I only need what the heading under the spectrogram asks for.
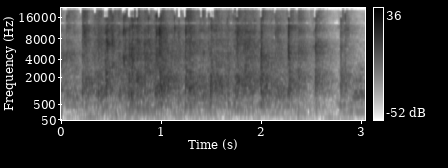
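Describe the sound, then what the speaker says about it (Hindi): A crowd gives loud applause, a dense wash of clapping that holds steady and tapers slightly near the end, with voices faintly mixed in. "जोरदार तालियां"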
